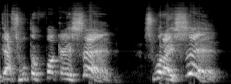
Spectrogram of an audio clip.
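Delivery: high and loud, fed up; mock outraged shout; exasperated retort. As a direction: snap it back in frustration.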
